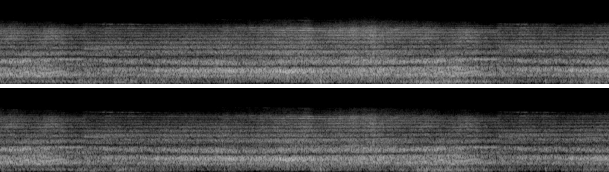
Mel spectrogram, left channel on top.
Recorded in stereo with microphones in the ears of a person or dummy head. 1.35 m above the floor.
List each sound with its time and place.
0.0 s an aircraft: 10° right (ahead or behind); by 6.1 s centre (ahead or behind)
